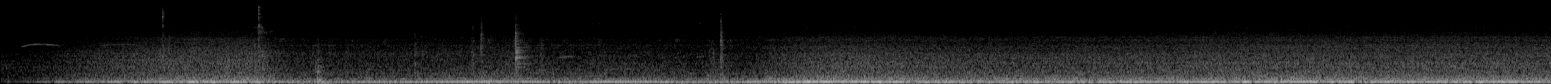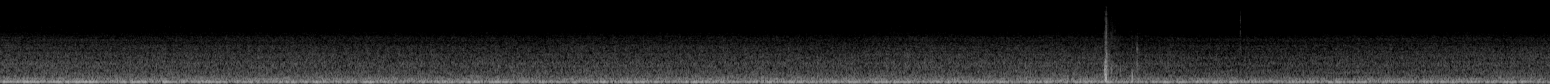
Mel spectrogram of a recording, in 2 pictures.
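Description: A vehicle engine running steadily at idle, a constant low hum. A few sharp clicks and knocks come through it, the loudest about twenty-six seconds in.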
